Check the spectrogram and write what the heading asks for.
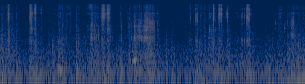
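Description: Faint, scattered scratches and rustles of newborn kittens squirming and crawling over one another on the cardboard floor of a box.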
